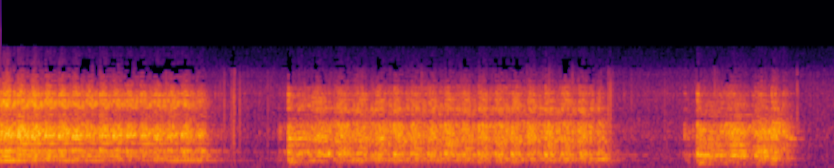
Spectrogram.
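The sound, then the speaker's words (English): An old car engine cranking on a push-button starter in three long bursts separated by short pauses, each a loud, steady buzzing whir. “Got one of them push-button starters. Yeah, that's an improvement over the crank. Yep. I'll just turn it over a few times so you can see.”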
